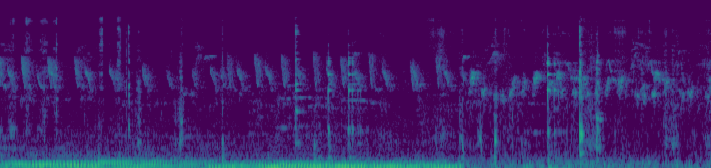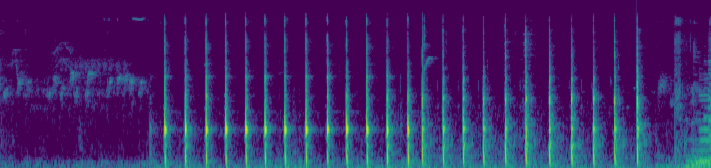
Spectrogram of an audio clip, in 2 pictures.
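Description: Cleaver chopping red chillies and garlic on a wooden board: a fast, even run of sharp knocks, about four or five a second, through the second half. Before it, birds chirp over a low hum.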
